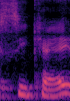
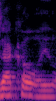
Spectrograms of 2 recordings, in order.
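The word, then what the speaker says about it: Székely: is his name was Szekely, which is Hungarian, but it's pronounced like C.K. It's not pronounced Zekely like you would pronounce it.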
